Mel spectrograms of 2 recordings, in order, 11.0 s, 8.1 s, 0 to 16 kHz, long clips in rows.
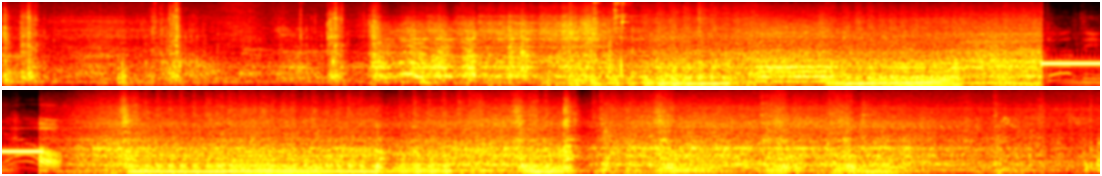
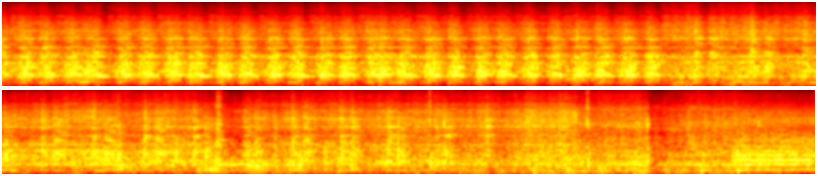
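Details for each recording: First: Mercedes W123 230E, first start in about 16 years after sitting: cranks briefly, catches cleanly and settles into a steady, even idle with no misses or knocks; ran well, though low on petrol and leaking. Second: Mercedes W123 230E petrol: steady starter cranking at about four compressions a second for several seconds, never catching. The engine turns over but won't fire; cause unconfirmed.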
